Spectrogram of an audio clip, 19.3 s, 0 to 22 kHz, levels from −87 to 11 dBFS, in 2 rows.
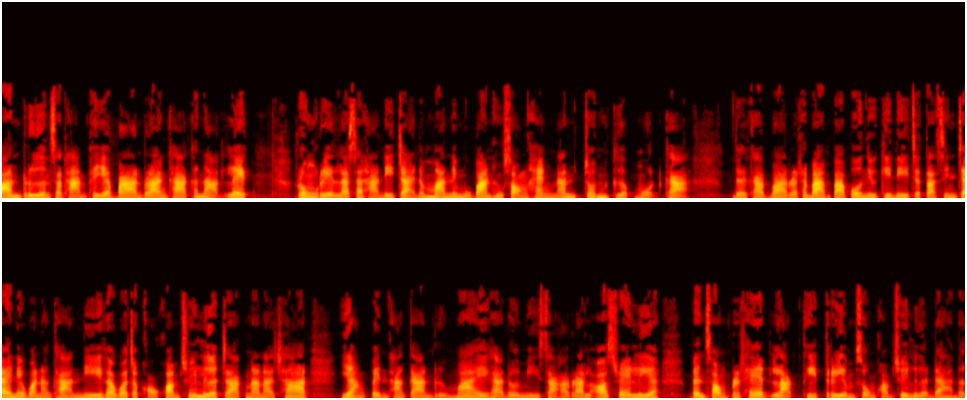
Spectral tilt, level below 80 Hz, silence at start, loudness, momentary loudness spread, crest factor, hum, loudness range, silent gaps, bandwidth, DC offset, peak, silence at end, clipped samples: -4 dB/octave; -66 dBFS; 0 s; -25 LUFS; 8 LU; 22 dB; none; 3 LU; none; 13 kHz; under 0.1%; -4 dBFS; 0 s; under 0.1%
